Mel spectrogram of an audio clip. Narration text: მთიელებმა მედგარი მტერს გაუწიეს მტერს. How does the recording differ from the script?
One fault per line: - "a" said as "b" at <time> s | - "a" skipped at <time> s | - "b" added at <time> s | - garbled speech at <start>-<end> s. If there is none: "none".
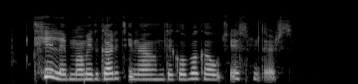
- "მტერს" said as "წინააღმდეგობა" at 1.3 s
